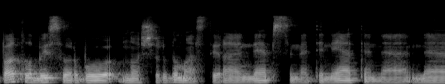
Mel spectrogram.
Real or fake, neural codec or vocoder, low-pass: real; none; 9.9 kHz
